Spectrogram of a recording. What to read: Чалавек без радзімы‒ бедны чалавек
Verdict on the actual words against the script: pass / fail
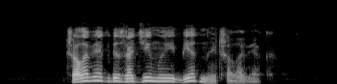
pass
